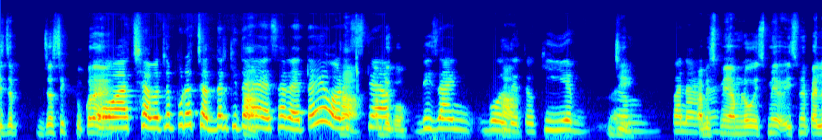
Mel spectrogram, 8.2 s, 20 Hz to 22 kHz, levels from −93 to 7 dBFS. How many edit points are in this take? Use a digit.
0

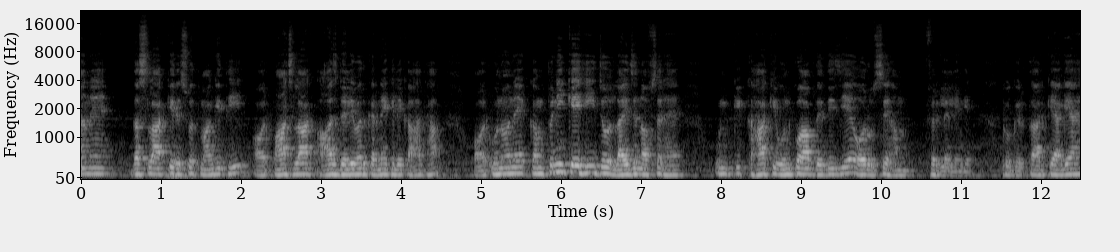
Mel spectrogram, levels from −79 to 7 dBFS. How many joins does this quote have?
1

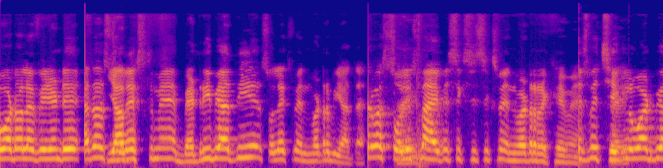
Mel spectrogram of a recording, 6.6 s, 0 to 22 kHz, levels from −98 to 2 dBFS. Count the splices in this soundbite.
3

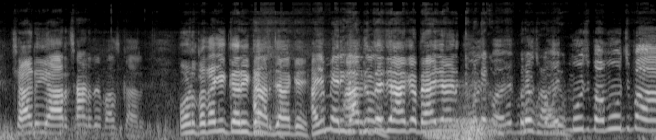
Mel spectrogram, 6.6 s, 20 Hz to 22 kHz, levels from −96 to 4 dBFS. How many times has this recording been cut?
1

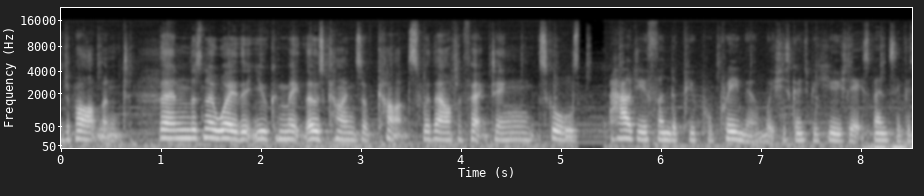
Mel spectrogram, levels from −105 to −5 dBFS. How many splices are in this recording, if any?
2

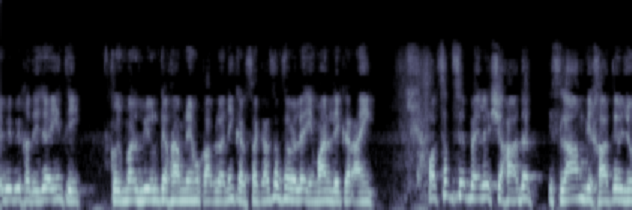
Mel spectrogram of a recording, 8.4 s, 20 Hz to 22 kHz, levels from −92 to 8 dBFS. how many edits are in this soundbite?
0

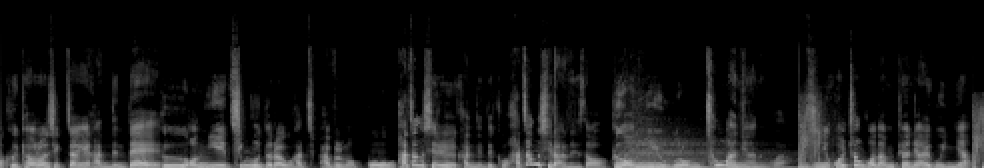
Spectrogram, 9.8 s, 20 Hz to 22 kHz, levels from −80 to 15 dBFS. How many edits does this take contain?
1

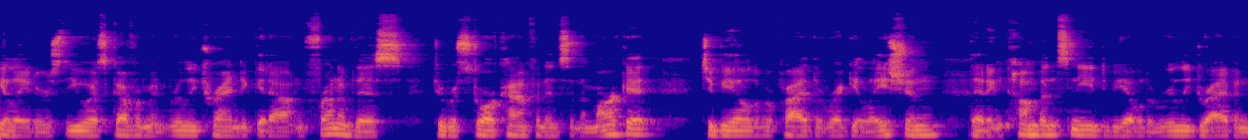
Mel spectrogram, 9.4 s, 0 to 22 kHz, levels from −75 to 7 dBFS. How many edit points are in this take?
0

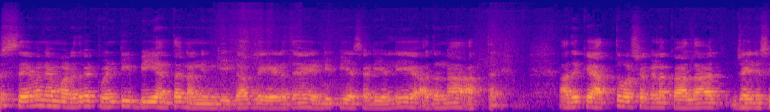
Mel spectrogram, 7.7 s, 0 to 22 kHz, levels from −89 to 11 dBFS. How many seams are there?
0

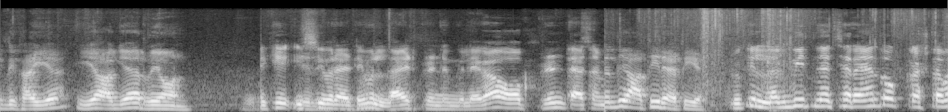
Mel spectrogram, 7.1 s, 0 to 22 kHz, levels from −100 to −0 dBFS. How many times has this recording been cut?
2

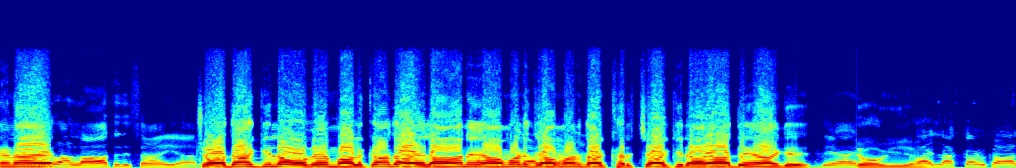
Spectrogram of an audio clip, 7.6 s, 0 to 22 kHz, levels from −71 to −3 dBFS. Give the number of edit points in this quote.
1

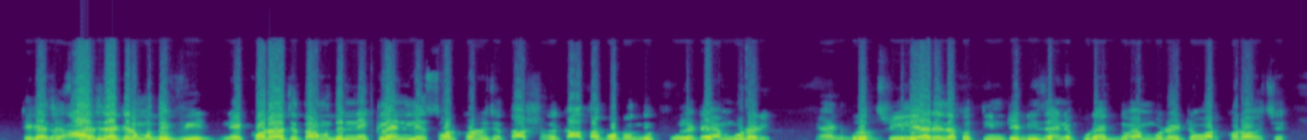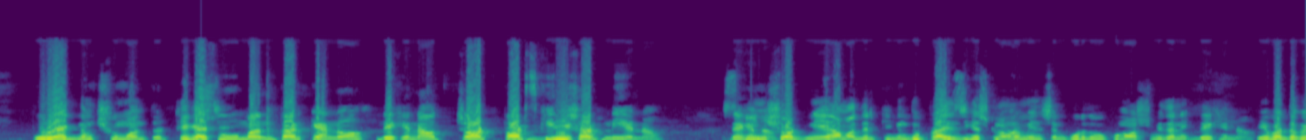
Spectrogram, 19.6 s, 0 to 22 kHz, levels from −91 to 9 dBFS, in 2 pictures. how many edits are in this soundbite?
0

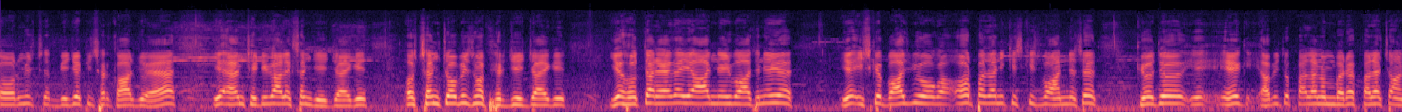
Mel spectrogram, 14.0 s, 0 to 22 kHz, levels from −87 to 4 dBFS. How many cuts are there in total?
0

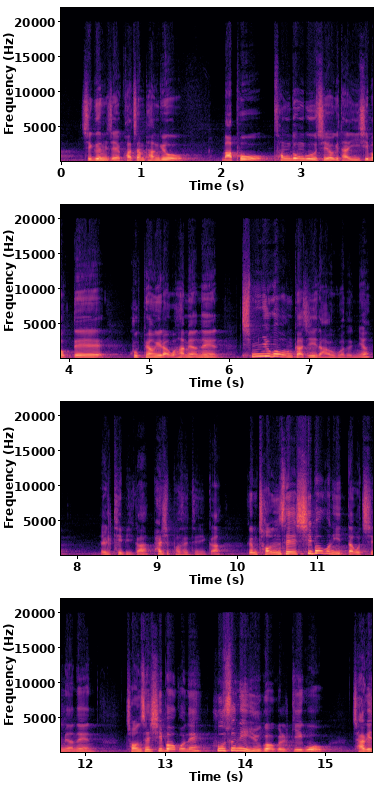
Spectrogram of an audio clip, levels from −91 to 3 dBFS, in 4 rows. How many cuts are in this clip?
2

